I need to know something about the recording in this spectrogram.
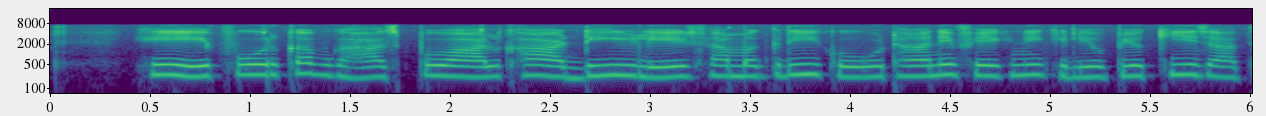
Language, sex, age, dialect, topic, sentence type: Hindi, female, 60-100, Awadhi Bundeli, agriculture, statement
